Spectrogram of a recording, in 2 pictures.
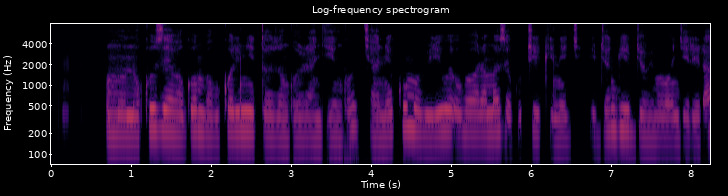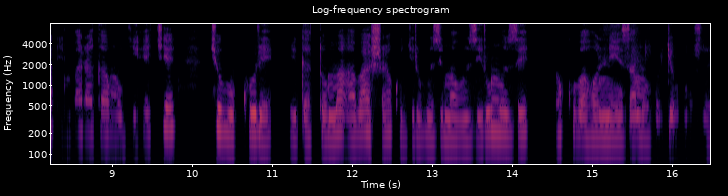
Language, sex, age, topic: Kinyarwanda, female, 18-24, health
